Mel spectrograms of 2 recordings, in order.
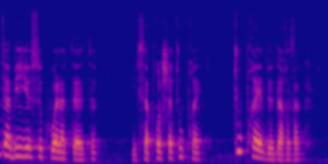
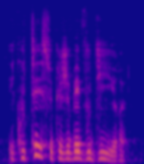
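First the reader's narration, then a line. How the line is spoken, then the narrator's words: Low voice. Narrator (French): fit-il à voix basse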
